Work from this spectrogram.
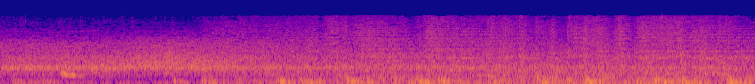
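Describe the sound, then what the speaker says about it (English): A football stadium crowd buzzes steadily after a score, a dense, distant roar of many voices with a play-by-play commentator talking over it. "this crowd is buzzing after that last score"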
